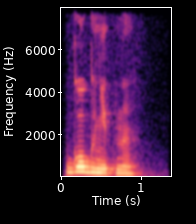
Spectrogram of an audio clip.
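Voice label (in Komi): "гогнитны", Komi, female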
